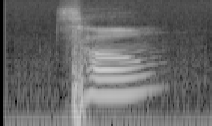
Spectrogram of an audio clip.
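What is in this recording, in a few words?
"ceng", Mandarin Chinese, second tone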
